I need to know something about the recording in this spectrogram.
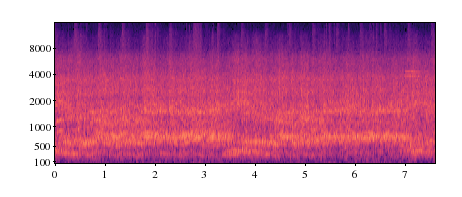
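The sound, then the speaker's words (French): A football crowd at the Beaujoire stadium in Nantes erupts at the referee's final whistle as fans invade the pitch, a loud, continuous roar of cheering and shouting that stays steady and dense from start to finish, with no talking heard above it. “Et là, on entend le coup de sifflet de l'arbitre. Et tout le monde envahit la pelouse de la Beaujoire.”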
